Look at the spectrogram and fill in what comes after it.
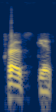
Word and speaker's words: Prescott: If you're from Arizona, it's Prescott. – Yes, Prescott. It's like biscuit, but you know, because I always feel like, am I pronouncing it right?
